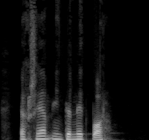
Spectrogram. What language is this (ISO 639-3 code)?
uzb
